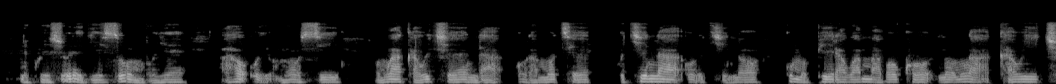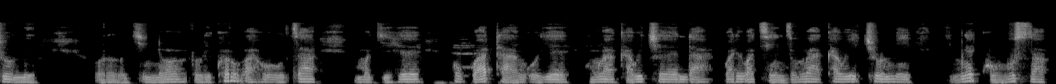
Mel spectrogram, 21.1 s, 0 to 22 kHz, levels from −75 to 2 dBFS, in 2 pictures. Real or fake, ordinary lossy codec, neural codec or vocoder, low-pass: real; AAC, 48 kbps; none; 7.2 kHz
